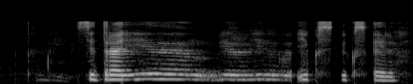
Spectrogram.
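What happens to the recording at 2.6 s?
At 2.6 s the speech is in a switch to a distant microphone (1.23 to 2.91 s), likely because the close pickup dropped out. It sounds hollow, roomy, thin and noisier, about 5 dB quieter. Unlike added reverb, it starts and ends abruptly.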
